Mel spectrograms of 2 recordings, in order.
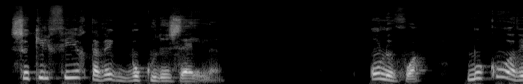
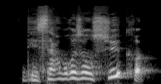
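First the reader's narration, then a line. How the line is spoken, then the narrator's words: Exclaiming. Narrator (French): s'écria Costard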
